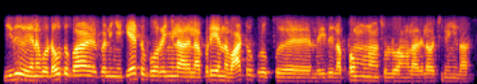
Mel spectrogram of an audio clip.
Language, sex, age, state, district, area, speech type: Tamil, male, 18-30, Tamil Nadu, Sivaganga, rural, conversation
